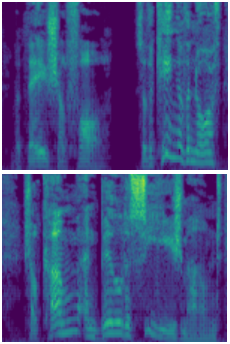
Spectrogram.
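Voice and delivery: normal talking voice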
